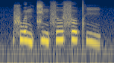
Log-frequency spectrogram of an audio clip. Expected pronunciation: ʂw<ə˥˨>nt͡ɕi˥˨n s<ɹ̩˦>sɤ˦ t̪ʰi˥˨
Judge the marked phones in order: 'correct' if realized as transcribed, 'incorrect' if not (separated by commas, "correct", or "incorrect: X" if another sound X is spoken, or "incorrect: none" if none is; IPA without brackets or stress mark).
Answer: correct, correct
